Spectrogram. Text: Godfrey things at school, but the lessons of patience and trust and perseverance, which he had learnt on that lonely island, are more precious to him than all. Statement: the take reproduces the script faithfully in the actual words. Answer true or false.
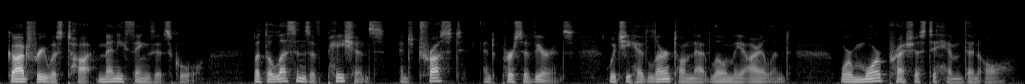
false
